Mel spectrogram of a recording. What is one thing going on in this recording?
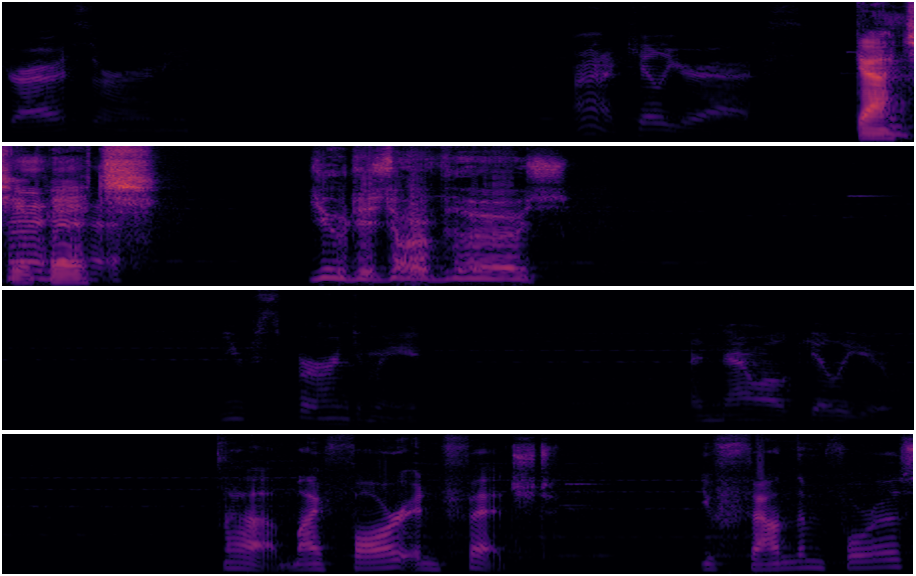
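A young man talks animatedly, close to a microphone, in short bursts.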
